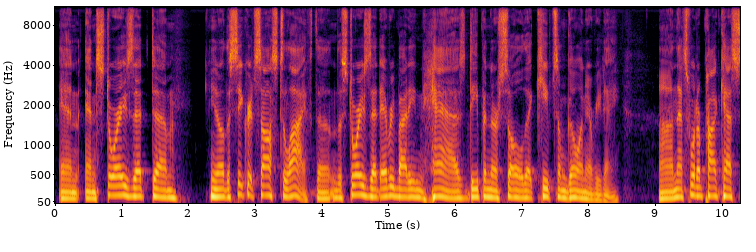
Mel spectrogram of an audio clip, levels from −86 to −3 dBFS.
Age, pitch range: 50-69, 90-125 Hz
